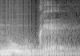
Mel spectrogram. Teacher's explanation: nel logudorese lo stesso lemma si sonorizza in nughe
